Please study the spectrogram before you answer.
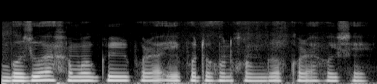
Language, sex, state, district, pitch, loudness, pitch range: Assamese, male, Assam, Sonitpur, 175 Hz, -16 LUFS, 170-180 Hz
